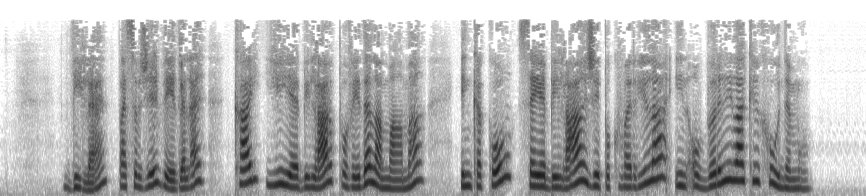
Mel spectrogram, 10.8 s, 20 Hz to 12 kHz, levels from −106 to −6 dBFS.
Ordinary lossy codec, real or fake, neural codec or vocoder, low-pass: MP3, 32 kbps; fake; codec, 16 kHz in and 24 kHz out, 0.6 kbps, FocalCodec, streaming, 4096 codes; 10.8 kHz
